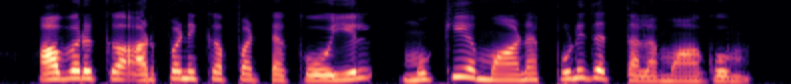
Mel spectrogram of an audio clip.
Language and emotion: Tamil, neutral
